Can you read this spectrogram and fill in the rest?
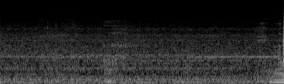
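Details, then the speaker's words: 2016 Lincoln MKZ electric parking brake during brake job, entering maintenance mode: faint steady electric motor whir for a few seconds ending in a thump as rear calipers retract; normal retraction. "I hear the calipers it oh it's gone inside the maintenance mode"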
